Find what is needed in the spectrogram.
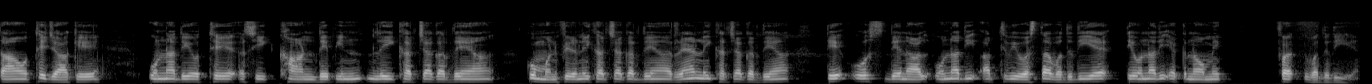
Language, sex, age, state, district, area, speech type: Punjabi, male, 30-45, Punjab, Jalandhar, urban, spontaneous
